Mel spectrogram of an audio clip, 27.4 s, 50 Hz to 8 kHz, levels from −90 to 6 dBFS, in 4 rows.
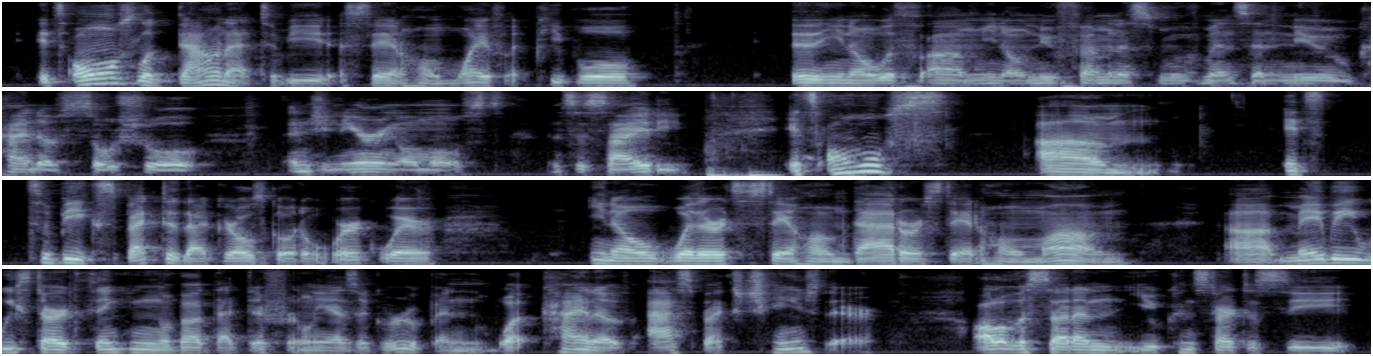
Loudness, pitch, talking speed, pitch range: -23 LUFS, 100 Hz, 180 wpm, 95-120 Hz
